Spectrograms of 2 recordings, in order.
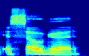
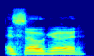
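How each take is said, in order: First: Said in the usual way. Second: "It's so good" much higher and louder; emotional. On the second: Real, not acted. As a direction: let "It's so good" burst out with feeling.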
